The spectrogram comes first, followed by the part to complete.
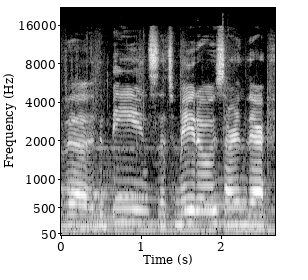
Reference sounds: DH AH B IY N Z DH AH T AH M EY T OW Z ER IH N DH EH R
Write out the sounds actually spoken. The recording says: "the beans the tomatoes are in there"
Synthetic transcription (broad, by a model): DH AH B IY N Z DH AH T AH M EY T OW Z ER IH N DH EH R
